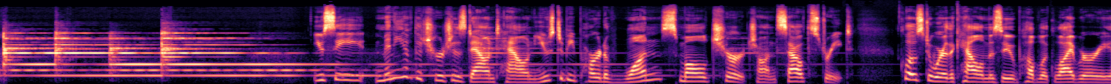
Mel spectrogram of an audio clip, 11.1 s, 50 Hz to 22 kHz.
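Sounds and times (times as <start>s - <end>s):
large historic church bell ringing: 0.0s - 8.5s
speech: 3.2s - 11.1s.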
